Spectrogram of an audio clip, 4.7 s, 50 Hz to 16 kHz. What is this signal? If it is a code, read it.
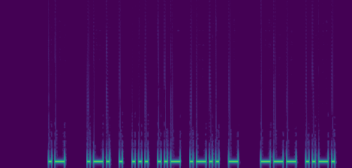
Morse code, heard as a keyed tone, about 28 wpm, 700 Hz. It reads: A RESULT OF
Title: Sets of 3 Words 28wpm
